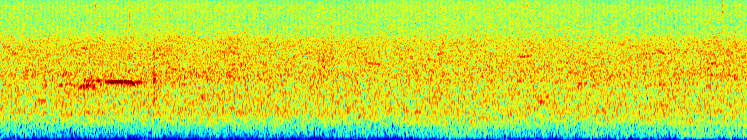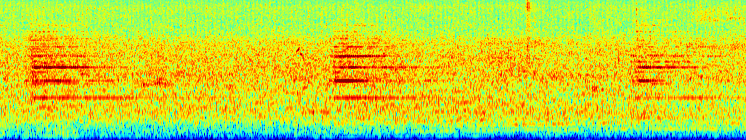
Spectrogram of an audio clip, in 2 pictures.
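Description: Near silence: a faint, even background hiss, with a few faint brief sounds in the second half.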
